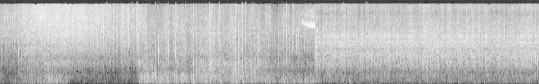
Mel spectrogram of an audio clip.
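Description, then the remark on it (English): Heavy-duty fireworks, not sparklers or bottle rockets, set off in New York crackle and pop in dense, rapid bursts against a steady wash of noise, with a sharper, busier stretch in the middle. No one speaks. “Now, because of Black Lives Matter summer, a lot was going on, including fireworks that were totally out of control.”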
